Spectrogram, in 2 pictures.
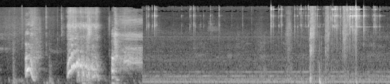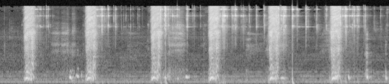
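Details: Pet dog sneezing on command indoors as its owner gives cues. Short, sharp, breathy bursts repeat about every second. Earlier in the recording the owner speaks commands.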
